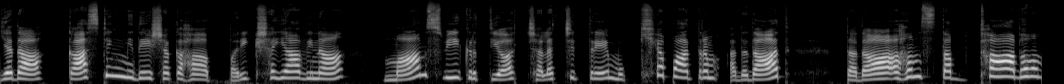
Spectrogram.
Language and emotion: Sanskrit, surprised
